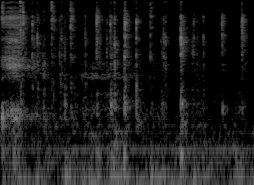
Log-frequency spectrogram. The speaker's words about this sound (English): do you want to know what I'm typing? Actually, let me just tell you. Please assist with the order form for the below.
